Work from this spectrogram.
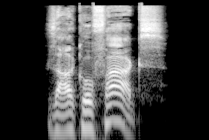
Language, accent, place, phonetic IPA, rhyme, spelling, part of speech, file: German, Germany, Berlin, [zaʁkoˈfaːks], -aːks, Sarkophags, noun, De-Sarkophags.ogg
- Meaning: genitive singular of Sarkophag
